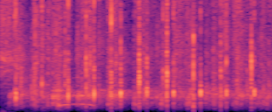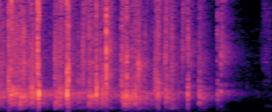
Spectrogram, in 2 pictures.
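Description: Warm audience applause, a dense burst of many hands clapping at once, steady and lively for about five seconds before it quickly fades out.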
